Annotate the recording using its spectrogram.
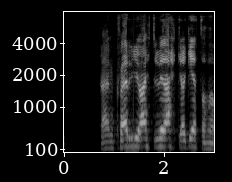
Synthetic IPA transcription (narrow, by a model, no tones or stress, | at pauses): ɛnkʰvɛɾjʏajht̪ʏvɪðɛhcɪaðcɛːt̪aθan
